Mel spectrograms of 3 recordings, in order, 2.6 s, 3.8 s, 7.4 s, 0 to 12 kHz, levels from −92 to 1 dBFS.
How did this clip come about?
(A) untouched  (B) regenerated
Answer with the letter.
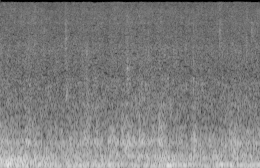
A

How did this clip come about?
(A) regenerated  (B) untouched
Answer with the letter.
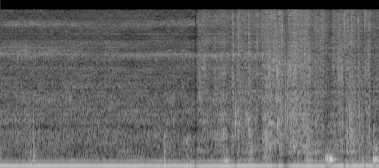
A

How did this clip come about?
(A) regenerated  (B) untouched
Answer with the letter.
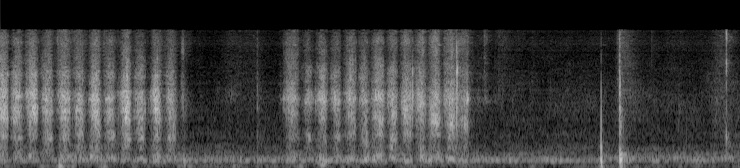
A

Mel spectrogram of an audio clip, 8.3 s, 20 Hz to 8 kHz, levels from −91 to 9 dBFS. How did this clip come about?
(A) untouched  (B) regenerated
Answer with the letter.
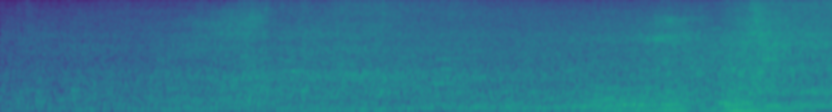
A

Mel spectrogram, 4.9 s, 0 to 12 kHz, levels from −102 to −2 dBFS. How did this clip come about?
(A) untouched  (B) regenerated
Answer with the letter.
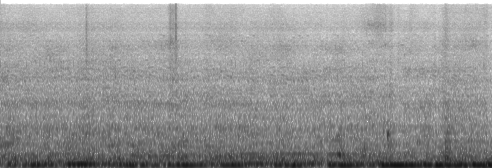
B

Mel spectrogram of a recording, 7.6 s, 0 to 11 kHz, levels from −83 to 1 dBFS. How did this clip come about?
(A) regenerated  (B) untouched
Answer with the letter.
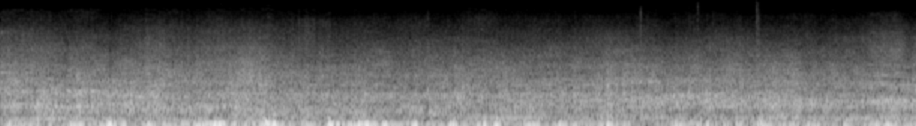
A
